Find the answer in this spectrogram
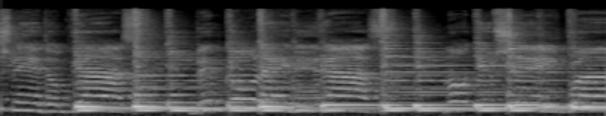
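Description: Ukulele strummed in a steady rhythm through a chord progression, with a man singing the melody over it.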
